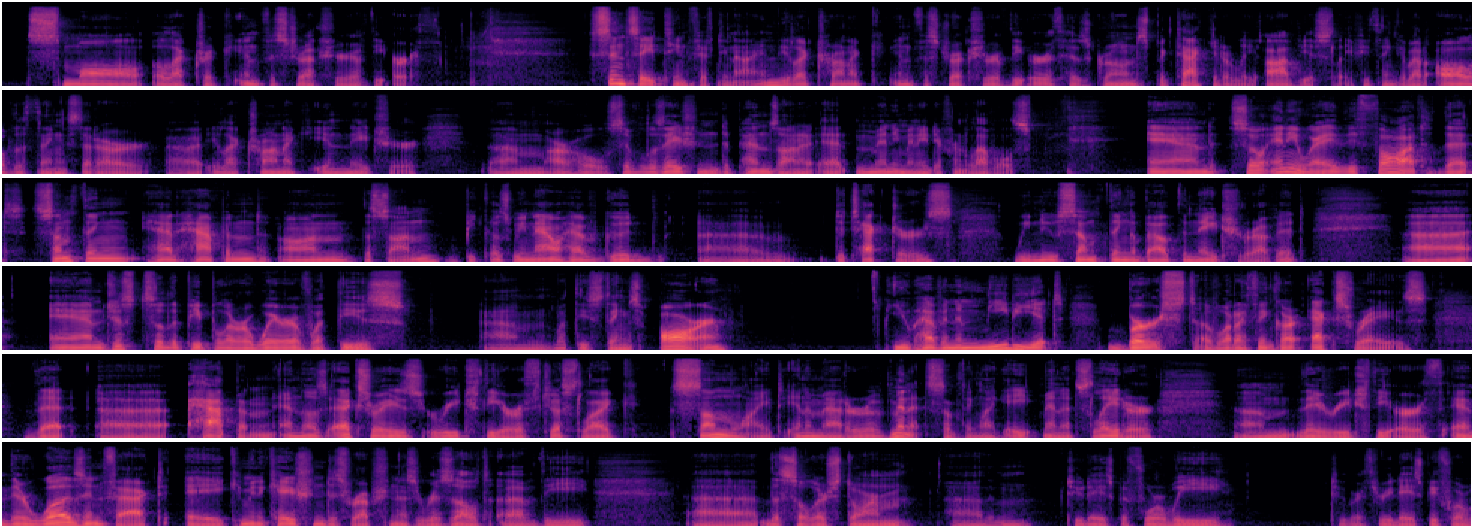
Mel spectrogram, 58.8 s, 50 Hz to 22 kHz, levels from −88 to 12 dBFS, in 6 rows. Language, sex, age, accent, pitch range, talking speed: English, male, 40-59, American, 70-85 Hz, 155 wpm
